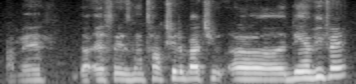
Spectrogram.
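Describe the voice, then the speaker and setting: A young man hosting a gaming podcast, talking loosely and profanely, telling animated stories. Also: on the high side, fairly quick. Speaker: podcast host. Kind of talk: casual gaming podcast chat.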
